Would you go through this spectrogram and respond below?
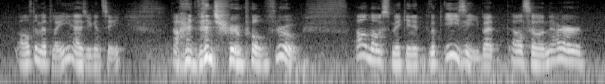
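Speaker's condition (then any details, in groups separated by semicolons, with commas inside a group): No condition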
